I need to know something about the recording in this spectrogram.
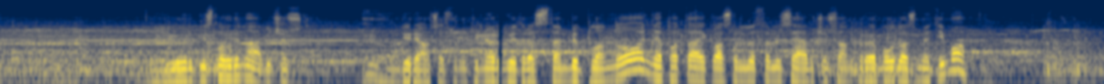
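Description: A crowd chants loudly in unison.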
